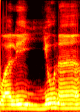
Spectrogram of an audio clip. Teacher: ওয়ালি লাম ইয়ার সাথে শক্তভাবে উচ্চারণ হবে, ইউনা না এক আলিফ লম্বা হবে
